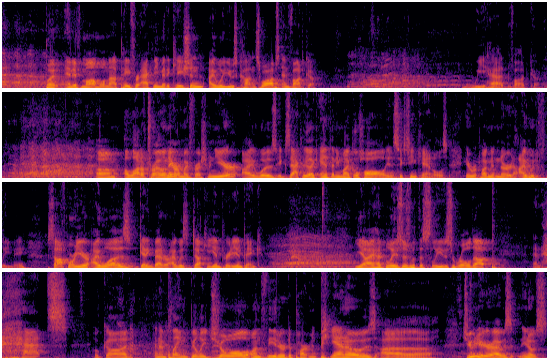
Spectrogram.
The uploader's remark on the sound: Live at the Bell House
